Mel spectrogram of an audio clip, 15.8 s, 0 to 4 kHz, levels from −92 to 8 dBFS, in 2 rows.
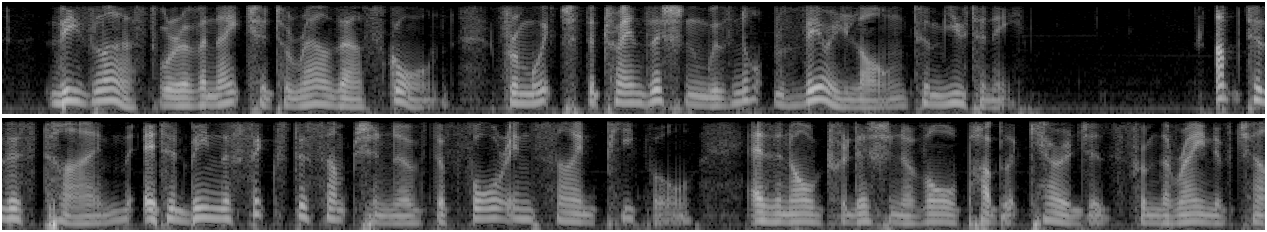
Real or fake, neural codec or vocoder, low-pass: real; none; 3.6 kHz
